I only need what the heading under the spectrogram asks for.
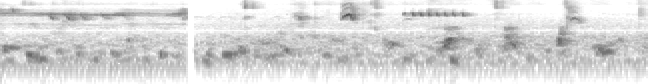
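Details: Oriental greenfinch (Chloris sinica) giving a buzzy, nasal trill, then scattered high twittering notes and a short buzzy rattle, over low background chatter that includes mixed-in brown-eared bulbul calls.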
